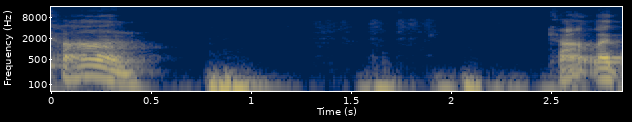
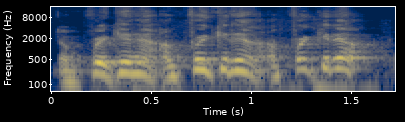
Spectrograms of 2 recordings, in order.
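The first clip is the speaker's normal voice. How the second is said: high, building mock panic; panicking trader, hammed up and higher; mock freak-out; 9 semitones higher, faster than usual. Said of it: "Don't let it get to you".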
